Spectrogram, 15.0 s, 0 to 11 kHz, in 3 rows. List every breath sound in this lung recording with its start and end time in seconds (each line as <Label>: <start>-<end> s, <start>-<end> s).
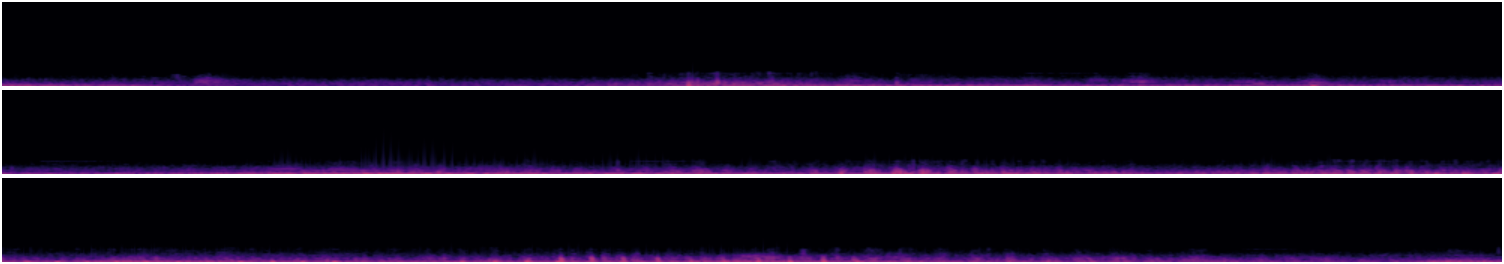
Inhalation: 2.08-3.75 s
